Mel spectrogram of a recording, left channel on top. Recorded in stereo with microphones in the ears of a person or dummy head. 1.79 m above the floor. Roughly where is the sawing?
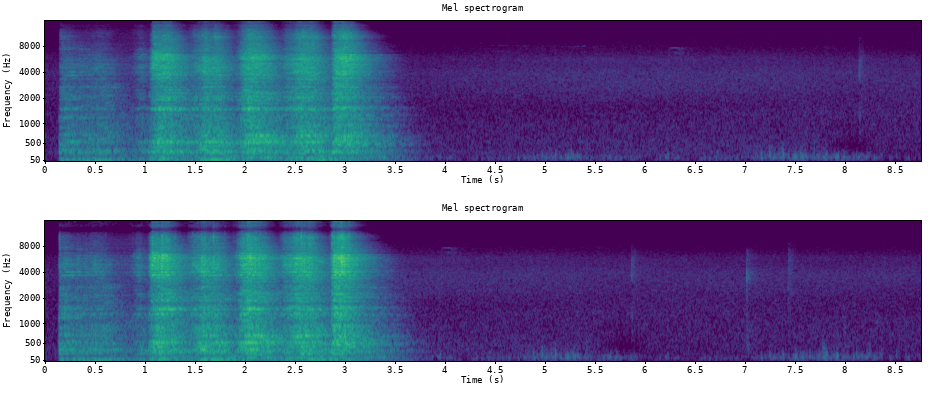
Right.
